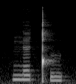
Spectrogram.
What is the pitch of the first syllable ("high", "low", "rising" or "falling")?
high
